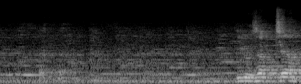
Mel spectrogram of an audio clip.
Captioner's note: chuckles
